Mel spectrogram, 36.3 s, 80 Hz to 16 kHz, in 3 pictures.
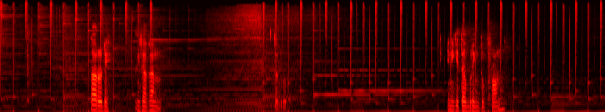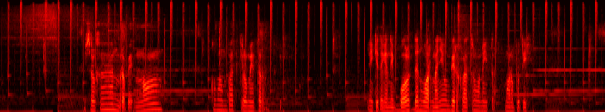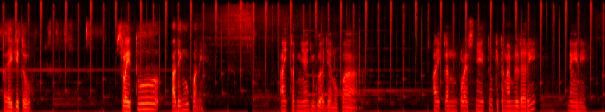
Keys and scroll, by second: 0.3 ctrl+c, 0.5 ctrl+v, 4.7 ctrl+z, 5.1 ctrl+z, 5.5 ctrl+z, 6.0 ctrl+z, 14.9-17.3 typing, 19.0-21.4 typing, 22.5-23.8 typing.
